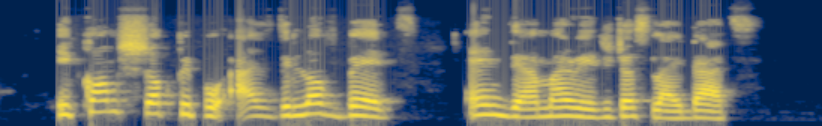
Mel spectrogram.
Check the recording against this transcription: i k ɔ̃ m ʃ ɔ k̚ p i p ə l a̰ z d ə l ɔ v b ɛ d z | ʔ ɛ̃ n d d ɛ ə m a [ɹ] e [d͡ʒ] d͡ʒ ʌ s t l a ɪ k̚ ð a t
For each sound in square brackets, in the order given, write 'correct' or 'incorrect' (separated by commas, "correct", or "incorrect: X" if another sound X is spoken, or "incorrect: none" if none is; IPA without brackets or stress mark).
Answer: correct, correct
